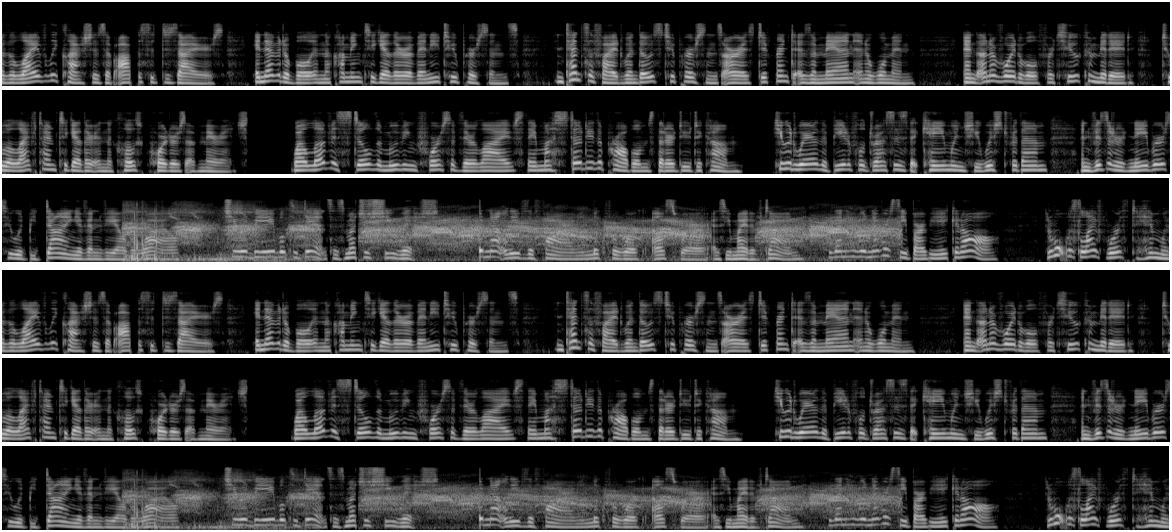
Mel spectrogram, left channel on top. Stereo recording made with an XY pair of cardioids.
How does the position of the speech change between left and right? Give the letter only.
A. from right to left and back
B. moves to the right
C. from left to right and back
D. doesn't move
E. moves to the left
D.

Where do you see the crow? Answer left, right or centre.
left.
